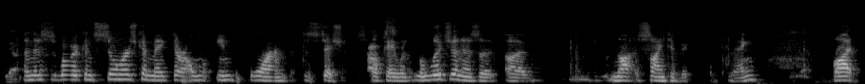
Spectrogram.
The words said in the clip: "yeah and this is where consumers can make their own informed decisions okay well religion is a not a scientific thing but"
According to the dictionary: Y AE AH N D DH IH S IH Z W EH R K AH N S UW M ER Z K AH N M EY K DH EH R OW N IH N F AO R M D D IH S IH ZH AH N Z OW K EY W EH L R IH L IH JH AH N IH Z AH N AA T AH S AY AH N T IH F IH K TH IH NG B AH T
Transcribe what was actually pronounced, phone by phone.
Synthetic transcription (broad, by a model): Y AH N DH IH S IH Z W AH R K AH N S UW M ER Z K AH N M EY K DH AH R OW N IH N F AO R M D D IH S IH ZH AH N Z OW K EY W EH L R IH L IH JH AH N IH Z AH N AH T AH S AY AH N T IH F IH K TH IH NG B AH T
